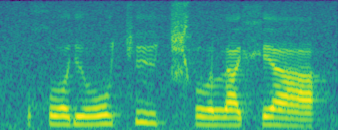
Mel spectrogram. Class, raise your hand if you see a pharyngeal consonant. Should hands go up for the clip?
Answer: no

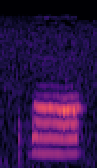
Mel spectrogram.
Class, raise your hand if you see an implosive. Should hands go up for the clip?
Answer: yes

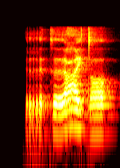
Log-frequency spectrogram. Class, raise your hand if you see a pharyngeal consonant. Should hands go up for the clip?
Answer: yes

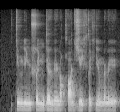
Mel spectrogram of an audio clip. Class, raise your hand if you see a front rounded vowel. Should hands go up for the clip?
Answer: yes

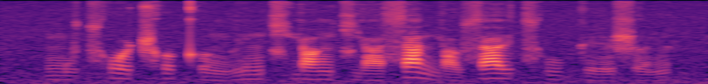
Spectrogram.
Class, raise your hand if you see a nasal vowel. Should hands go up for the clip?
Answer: no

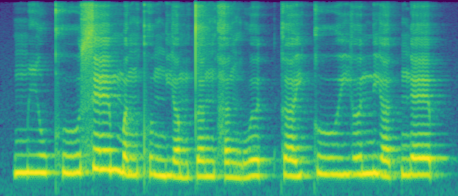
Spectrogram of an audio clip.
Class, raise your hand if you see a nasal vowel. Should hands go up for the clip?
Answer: no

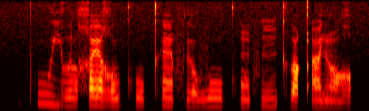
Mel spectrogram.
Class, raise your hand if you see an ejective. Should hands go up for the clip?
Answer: yes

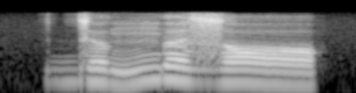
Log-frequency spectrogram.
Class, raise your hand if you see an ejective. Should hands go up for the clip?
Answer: no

